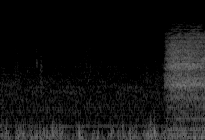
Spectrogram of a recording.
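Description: Low wind rumble on the microphone with a faint steady hum. Near the end it switches abruptly to the loud, high whine of a running jet aircraft engine.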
